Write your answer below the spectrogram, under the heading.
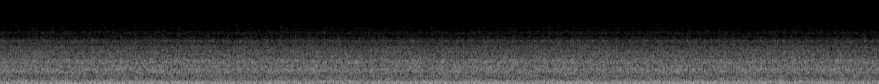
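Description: Car engine running steadily at an even pitch, a sound effect for a compact car.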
